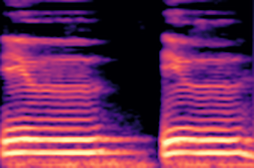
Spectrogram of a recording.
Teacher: Yang ada titiknya itu sifatnya rakhawah mengalir suara. Idz idz ya itu ngalir suaranya ngalir.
